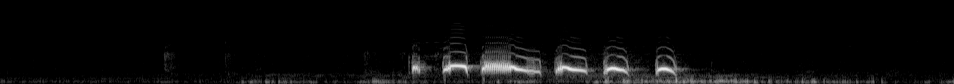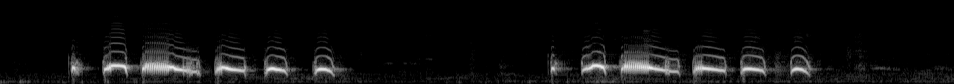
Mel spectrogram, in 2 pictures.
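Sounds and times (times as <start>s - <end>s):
dove cooing: 4.1s - 7.0s, 10.2s - 13.1s, 15.0s - 18.4s.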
